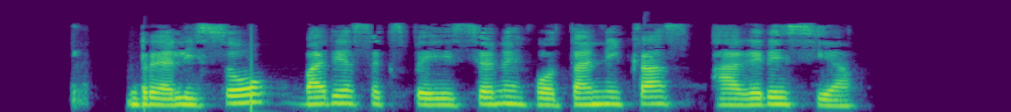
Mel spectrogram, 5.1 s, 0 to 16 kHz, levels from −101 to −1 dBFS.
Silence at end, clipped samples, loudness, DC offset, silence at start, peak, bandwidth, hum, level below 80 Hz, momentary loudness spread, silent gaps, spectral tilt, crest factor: 0.8 s; under 0.1%; -17 LUFS; under 0.1%; 0.35 s; 0 dBFS; 8.2 kHz; none; -56 dBFS; 7 LU; 0.55-0.62 s; -5.5 dB/octave; 18 dB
